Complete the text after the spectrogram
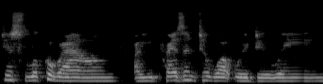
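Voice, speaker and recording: In a fairly low pitch and at a fairly slow pace, a woman with an unremarkable speaking voice talks over a quiet background. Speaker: real estate coach. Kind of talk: live webinar workshop.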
